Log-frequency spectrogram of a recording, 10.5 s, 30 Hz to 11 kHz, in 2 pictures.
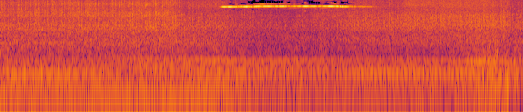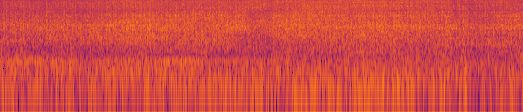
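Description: Diesel engine of an Alexander Dennis Enviro400 double-decker bus running as the bus pulls away from the stop. The engine note is steady and louder in the first half, then eases as the bus moves off.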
